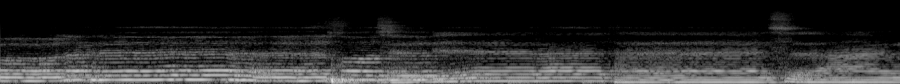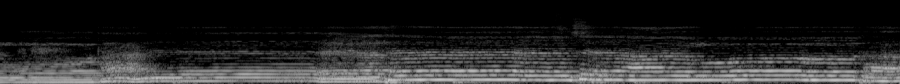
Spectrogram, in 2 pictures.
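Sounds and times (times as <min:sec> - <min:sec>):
men chanting a hymn: 0:00.0 - 0:18.0.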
